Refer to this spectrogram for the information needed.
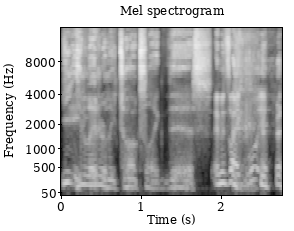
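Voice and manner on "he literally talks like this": super deep, gravelly voice dropped way down. Imitating an actor whose voice seems not to match his face: Aaron Paul impression, super deep gravelly. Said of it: "I have to do that 'cause clearly my voice is way higher".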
